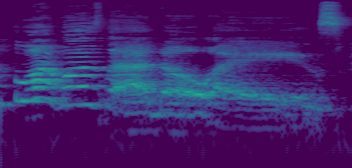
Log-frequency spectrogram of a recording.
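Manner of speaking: put-on slow, loud, stretched-out child's wail; frightened wail. Little girl asks grandma about the noise, slow wail. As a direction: draw every word out fearfully.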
